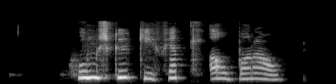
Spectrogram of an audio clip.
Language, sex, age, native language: Icelandic, male, 9, Icelandic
